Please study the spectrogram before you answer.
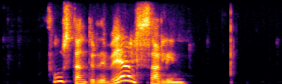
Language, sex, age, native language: Icelandic, female, 50-59, Icelandic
